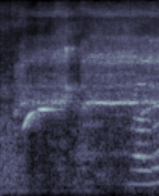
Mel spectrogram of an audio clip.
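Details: A single cockatiel at feeding time gives a brief rising whistle that levels into a steady, thin tone, followed by a softer warbling note.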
